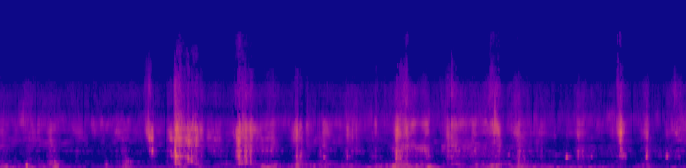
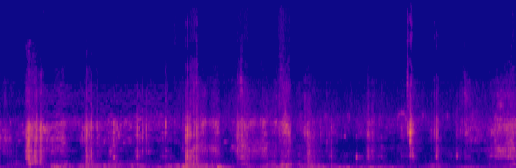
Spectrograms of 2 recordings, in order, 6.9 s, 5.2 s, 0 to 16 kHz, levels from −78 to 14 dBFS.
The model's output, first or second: first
